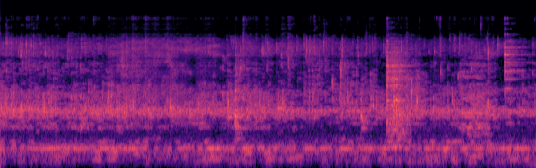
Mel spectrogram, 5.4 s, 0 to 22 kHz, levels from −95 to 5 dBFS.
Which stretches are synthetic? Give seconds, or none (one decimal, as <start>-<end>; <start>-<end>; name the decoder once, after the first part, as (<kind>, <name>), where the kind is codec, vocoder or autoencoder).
1.1-2.2 (autoencoder, DAC-VAE)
